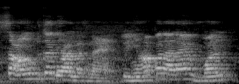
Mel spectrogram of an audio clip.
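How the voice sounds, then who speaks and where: High, bright-voiced male grammar teacher. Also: animated, faint music behind. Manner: questioning, repeats words slowly for emphasis. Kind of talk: classroom-style lesson. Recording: echoey room, distant mic, faint hiss.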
